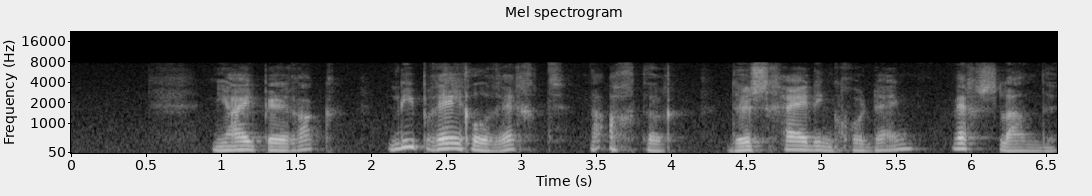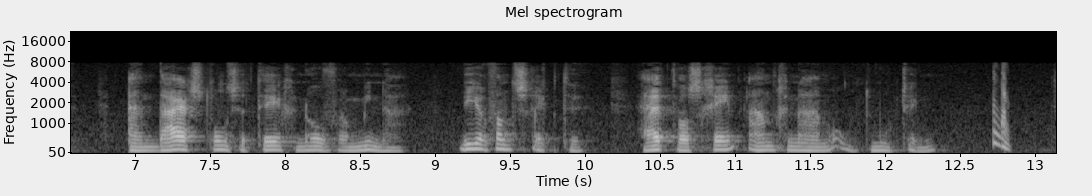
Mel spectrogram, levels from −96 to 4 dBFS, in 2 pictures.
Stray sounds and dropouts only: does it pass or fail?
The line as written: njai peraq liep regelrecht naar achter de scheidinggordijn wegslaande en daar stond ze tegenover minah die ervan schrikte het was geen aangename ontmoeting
fail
